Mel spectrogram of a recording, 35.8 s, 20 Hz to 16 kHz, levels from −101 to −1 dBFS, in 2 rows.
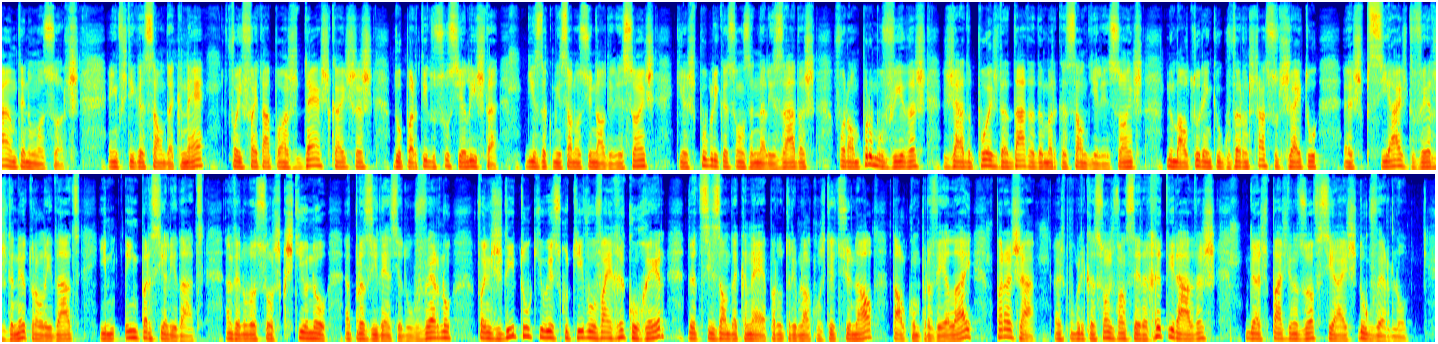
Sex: male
